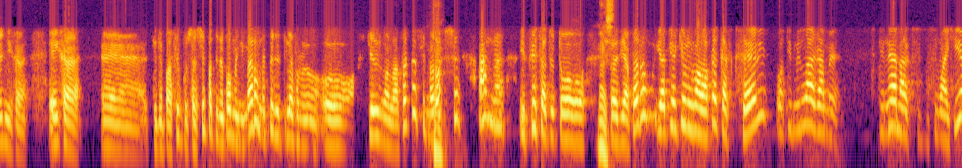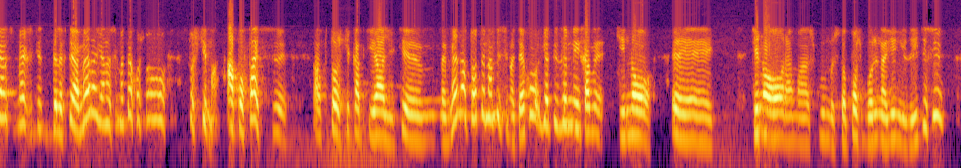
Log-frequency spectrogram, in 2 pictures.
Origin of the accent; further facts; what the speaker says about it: Patras, Western Greece, Greece; Μεγάλωσα με στην Πάτρα.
